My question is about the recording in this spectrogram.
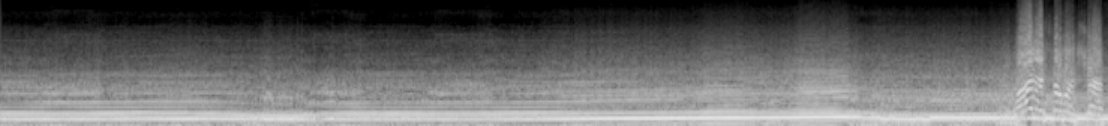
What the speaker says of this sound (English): Why is there so much traffic right now?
